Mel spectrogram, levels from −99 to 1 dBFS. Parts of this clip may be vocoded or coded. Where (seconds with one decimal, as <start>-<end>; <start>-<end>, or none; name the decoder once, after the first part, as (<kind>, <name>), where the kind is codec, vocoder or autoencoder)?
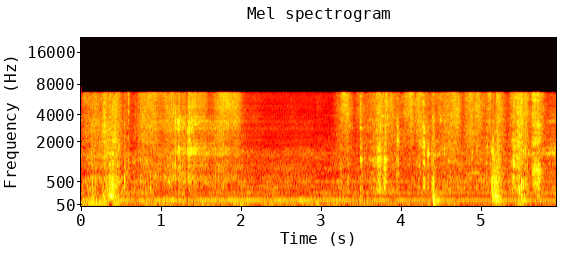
0.9-2.9 (codec, DAC)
